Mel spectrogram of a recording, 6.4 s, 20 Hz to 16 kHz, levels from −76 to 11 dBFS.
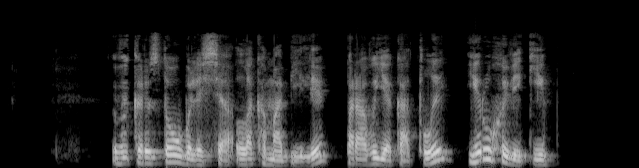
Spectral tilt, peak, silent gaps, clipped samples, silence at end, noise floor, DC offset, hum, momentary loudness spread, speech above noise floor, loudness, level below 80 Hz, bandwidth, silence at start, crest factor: -6 dB/octave; 0 dBFS; none; under 0.1%; 0.9 s; -64 dBFS; under 0.1%; none; 7 LU; 52 dB; -13 LUFS; -56 dBFS; 7.8 kHz; 1.15 s; 14 dB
